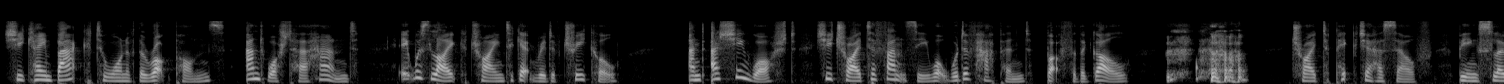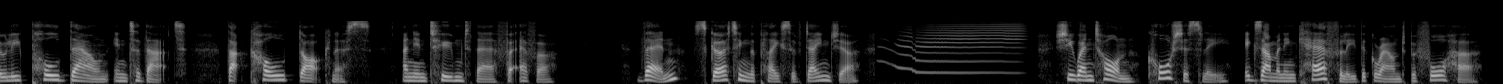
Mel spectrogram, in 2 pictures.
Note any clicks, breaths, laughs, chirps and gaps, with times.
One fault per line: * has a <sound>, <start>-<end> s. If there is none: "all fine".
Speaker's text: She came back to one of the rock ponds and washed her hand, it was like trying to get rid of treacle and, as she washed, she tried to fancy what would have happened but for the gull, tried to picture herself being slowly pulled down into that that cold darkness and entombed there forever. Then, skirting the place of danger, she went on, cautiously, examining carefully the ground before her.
* has a laugh, 11.7-12.5 s
* has a squeak, 23.8-25.3 s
